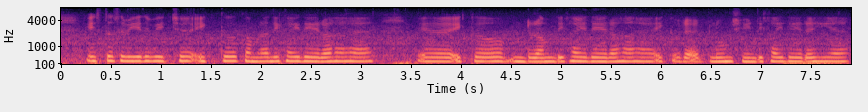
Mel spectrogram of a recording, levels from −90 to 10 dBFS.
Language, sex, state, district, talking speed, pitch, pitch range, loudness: Punjabi, female, Punjab, Fazilka, 175 wpm, 215 Hz, 210-225 Hz, -13 LUFS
